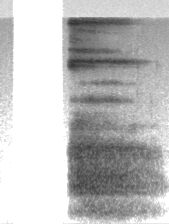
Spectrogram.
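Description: A man sighs: one audible breath out, starting almost a second in and fading away over about a second.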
